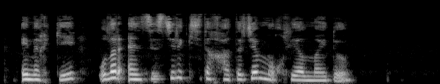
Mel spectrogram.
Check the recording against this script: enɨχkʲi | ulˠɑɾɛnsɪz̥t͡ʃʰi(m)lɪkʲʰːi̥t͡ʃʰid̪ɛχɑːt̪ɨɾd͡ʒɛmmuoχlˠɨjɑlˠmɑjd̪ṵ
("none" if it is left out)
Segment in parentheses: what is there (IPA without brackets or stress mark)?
none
